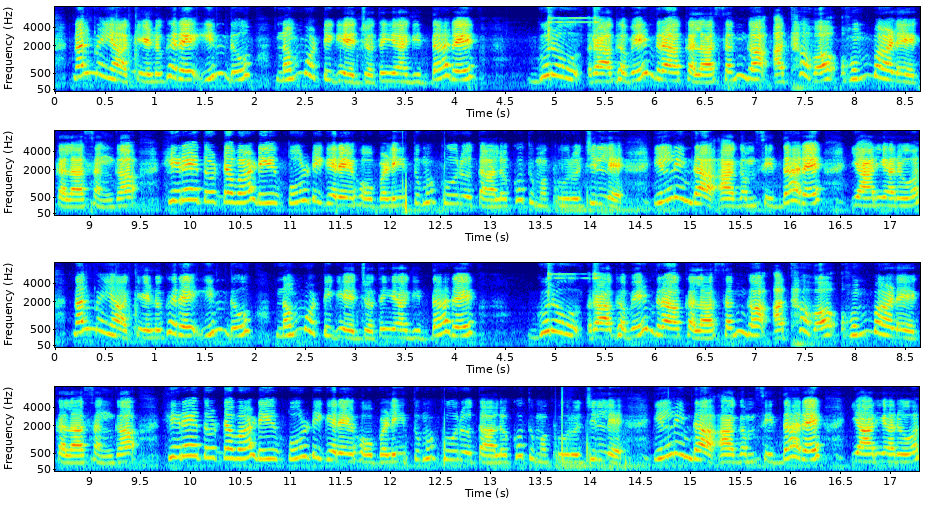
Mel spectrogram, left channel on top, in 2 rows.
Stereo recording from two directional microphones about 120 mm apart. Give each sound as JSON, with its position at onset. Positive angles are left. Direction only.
{"t": 0.2, "sound": "a woman's voice", "side_deg": 25}
{"t": 5.5, "sound": "a woman's voice", "side_deg": 20}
